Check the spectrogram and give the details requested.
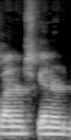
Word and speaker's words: Lynyrd Skynyrd: songs their their first album pronounced Leonard Skinner this and they're uh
